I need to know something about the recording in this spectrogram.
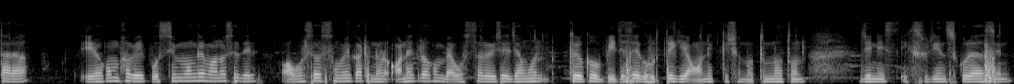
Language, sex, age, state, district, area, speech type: Bengali, male, 30-45, West Bengal, Purba Bardhaman, urban, spontaneous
